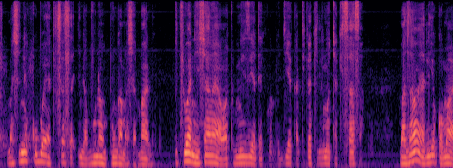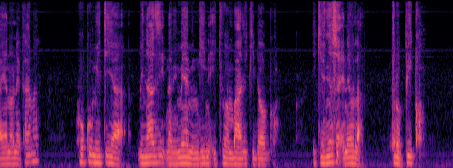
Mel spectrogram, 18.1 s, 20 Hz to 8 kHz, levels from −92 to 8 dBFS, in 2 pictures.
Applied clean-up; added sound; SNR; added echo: none; none; none; none.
